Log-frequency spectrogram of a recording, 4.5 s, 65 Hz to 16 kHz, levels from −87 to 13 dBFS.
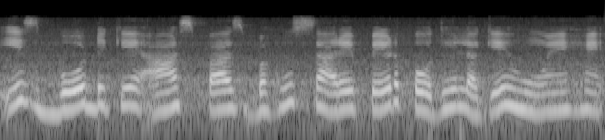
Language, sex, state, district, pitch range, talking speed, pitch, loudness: Hindi, female, Chhattisgarh, Bilaspur, 215-255 Hz, 130 wpm, 225 Hz, -14 LUFS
